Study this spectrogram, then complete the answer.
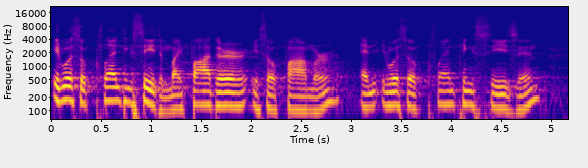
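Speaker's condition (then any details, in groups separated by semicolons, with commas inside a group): Cleft lip and palate, severe; could not suck breast milk as newborn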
